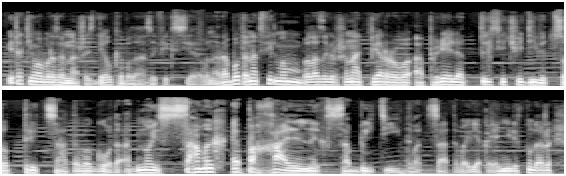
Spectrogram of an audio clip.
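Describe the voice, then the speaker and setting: A man's voice: mid-range voice, expressive, fast, few pauses, a little mellow, soft background music, close to an everyday voice. A man playing a seductive, self-admiring film diva, telling her story on a radio show in a theatrical, ironic, grandiose manner. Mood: languid, self-admiring.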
